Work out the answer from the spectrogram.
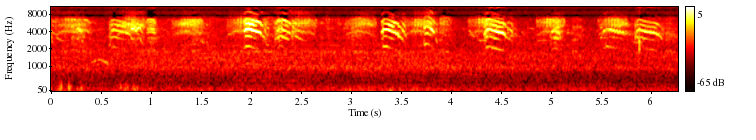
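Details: Black tern giving short, harsh, nasal notes, several per second in loose bursts, over a steady low rumble of wind; parents busy bringing food, mainly dragonflies, to young, with nest rafts in use.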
